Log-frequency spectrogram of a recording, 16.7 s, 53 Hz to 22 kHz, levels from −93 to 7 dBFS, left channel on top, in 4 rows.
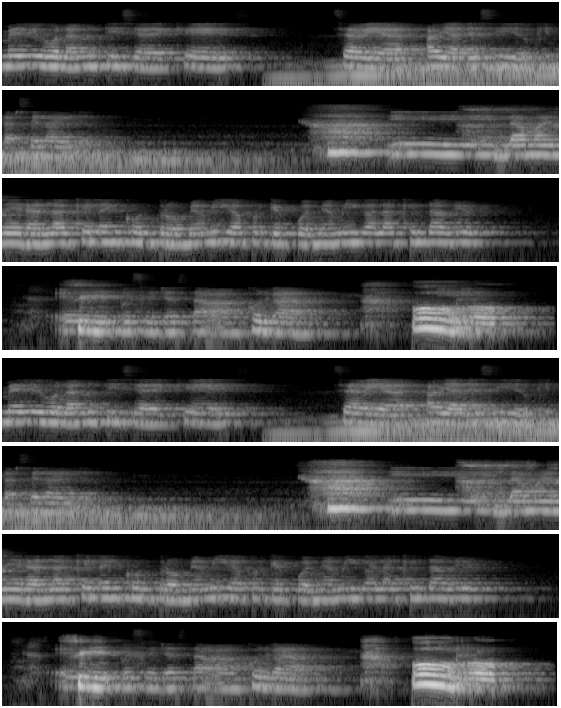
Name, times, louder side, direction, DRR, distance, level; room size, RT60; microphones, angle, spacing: voice 1, 0.0-1.7 2.5-5.0 7.1-11.9 12.9-14.9 15.8-16.1, left 2 dB, 15° left, 2 dB, 1.0 m, -36 dB
sound 1, 2.0-6.4, left 1 dB, 15° right, 0.9 m, -43 dB
voice 2, 6.5-7.0 7.6-7.8 13.1-13.3 15.2-16.2, right 4 dB, 50° right, 9 dB, 0.3 m, -24 dB
11.5 x 4.9 x 3.6 m, 1.0 s
head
